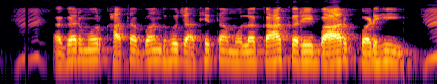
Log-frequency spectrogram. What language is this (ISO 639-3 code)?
hne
